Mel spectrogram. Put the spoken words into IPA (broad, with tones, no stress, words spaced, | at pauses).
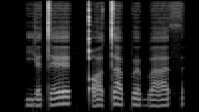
jɛ˨tɛ˦ | qʼɔ˨ta˦ pœ˧ba˨˦θ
